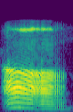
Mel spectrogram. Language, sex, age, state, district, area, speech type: Assamese, male, 60+, Assam, Tinsukia, rural, conversation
